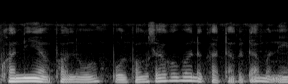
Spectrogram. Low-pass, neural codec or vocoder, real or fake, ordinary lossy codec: none; none; real; none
